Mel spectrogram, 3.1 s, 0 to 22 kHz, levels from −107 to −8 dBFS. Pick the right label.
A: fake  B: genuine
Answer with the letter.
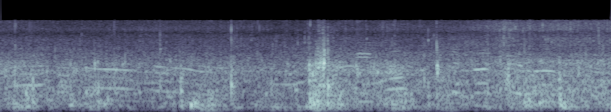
B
